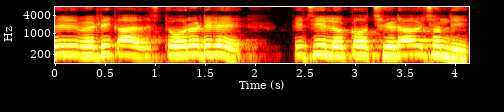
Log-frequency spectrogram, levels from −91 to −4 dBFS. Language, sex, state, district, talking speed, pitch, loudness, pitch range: Odia, male, Odisha, Nuapada, 115 wpm, 185 Hz, -13 LUFS, 180-195 Hz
